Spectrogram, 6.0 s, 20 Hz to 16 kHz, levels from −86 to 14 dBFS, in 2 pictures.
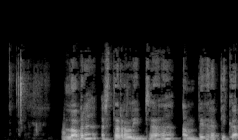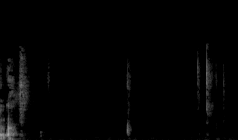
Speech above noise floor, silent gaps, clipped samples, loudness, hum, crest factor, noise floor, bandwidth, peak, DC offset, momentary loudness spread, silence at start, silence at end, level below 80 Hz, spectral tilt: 67 dB; none; under 0.1%; -21 LUFS; none; 22 dB; -87 dBFS; 11 kHz; 0 dBFS; under 0.1%; 15 LU; 0.25 s; 2.8 s; -66 dBFS; -5 dB/octave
